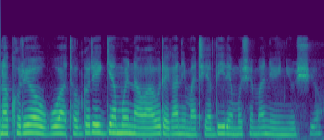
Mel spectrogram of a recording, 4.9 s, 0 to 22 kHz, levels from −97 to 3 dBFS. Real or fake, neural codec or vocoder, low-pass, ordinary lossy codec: real; none; none; none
